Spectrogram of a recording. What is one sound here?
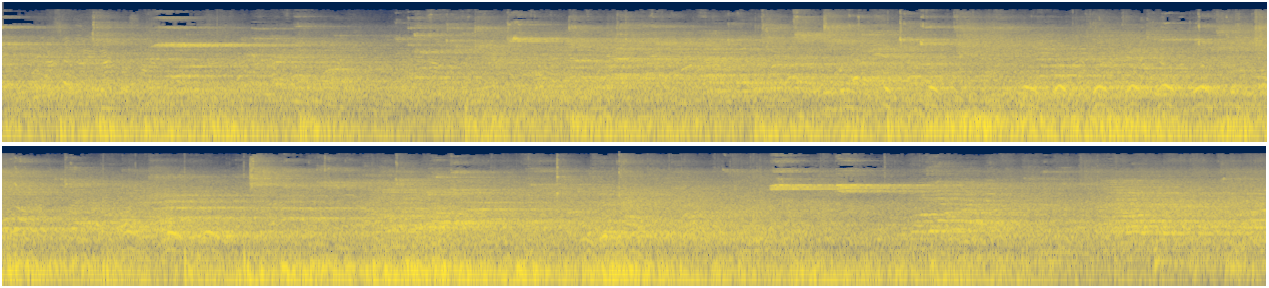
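Young women call out to each other across a court.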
